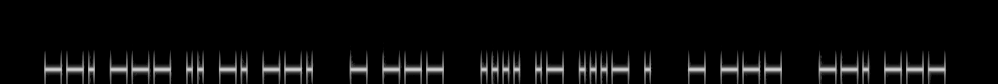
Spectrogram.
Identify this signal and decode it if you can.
Morse code, heard as a keyed tone, about 22 wpm, 700 Hz. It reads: GOING TO HAVE TO GO
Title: Sets of 5 Words Encore 22wpm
